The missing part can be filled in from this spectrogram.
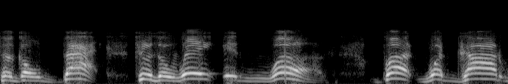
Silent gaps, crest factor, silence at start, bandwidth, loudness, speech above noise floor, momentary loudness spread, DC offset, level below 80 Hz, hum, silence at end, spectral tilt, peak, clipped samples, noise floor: none; 18 dB; 0 s; 5.2 kHz; -19 LUFS; 35 dB; 9 LU; under 0.1%; -54 dBFS; none; 0 s; -10.5 dB/octave; -2 dBFS; under 0.1%; -54 dBFS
